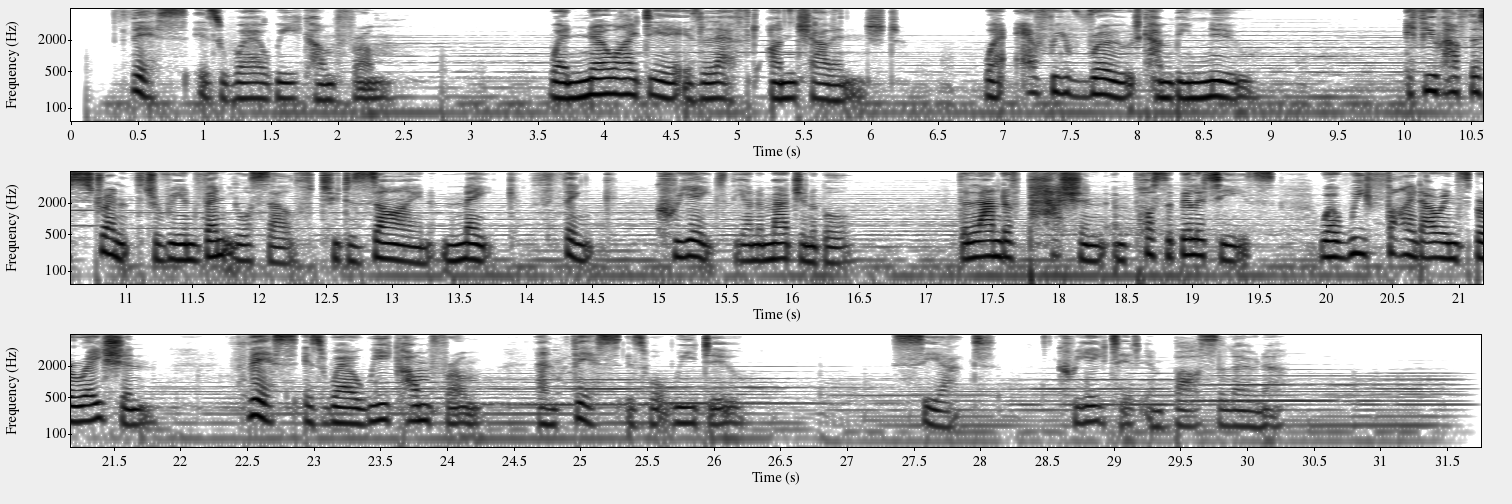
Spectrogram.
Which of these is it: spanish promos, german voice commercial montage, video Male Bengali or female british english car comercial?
female british english car comercial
